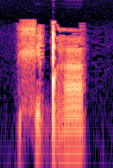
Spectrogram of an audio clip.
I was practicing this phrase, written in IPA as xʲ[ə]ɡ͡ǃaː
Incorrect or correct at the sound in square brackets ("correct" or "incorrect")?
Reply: correct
